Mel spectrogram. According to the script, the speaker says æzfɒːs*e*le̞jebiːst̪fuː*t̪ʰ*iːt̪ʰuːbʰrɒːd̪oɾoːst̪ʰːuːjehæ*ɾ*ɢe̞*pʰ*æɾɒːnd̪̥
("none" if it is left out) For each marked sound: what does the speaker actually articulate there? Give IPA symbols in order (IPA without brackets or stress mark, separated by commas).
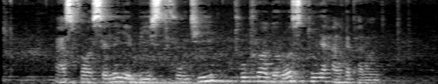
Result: e, t̪ʰ, l, pʰ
